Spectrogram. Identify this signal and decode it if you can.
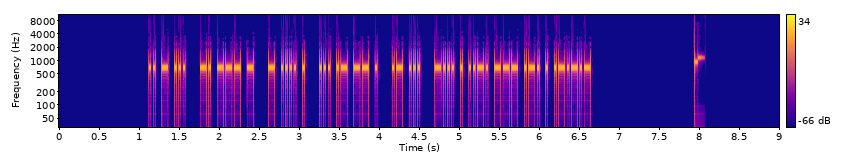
Morse code, heard as a keyed tone, about 44 wpm, 700 Hz. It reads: ITS NOT THE SAME AS BEFORE.
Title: Sentences from Top 600 Words 45wpm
